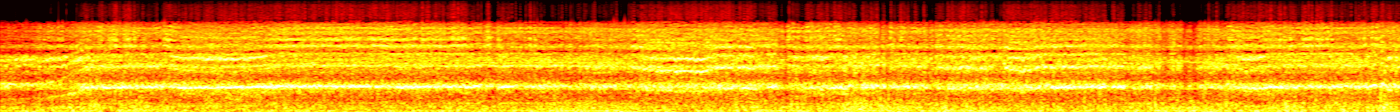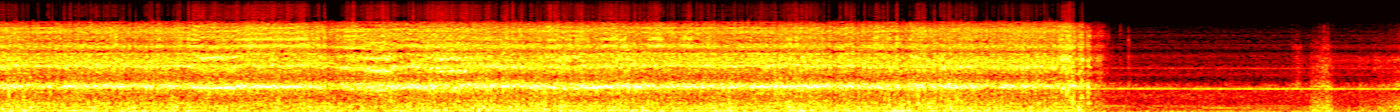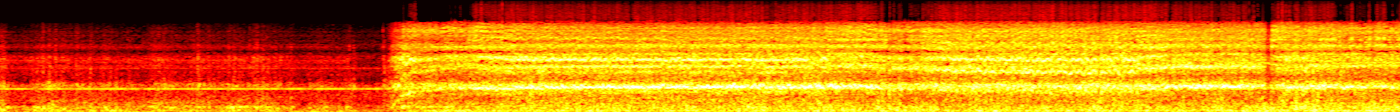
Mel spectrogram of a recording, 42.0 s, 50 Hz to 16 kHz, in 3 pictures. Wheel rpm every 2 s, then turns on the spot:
170, 230, 230, 220, 220, 230, 230, 230, 230, 220, 230, 230, 110, 0, 20, 20, 170, 210, 220, 210, 230.
28-30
